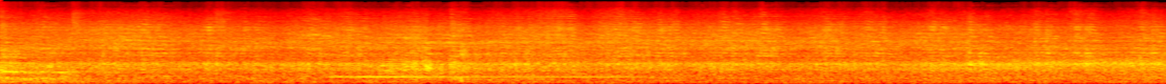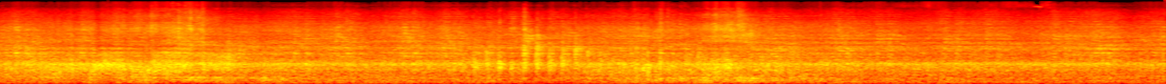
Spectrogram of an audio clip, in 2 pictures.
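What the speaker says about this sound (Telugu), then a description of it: "ఇప్పుడు రెండో ఓవర్టేక్ చెన్నై నుండి హౌరా వెళ్ళే మెయిల్." The Chennai–Howrah Mail overtakes on the adjacent track with a sustained loud rumble and rolling clatter of wheels, punctuated by a brief tonal squeal and scattered clanks as the coaches pass close by.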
